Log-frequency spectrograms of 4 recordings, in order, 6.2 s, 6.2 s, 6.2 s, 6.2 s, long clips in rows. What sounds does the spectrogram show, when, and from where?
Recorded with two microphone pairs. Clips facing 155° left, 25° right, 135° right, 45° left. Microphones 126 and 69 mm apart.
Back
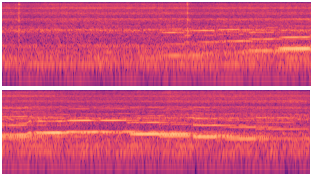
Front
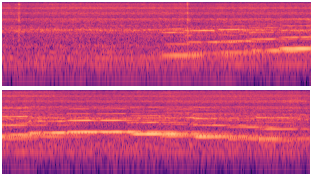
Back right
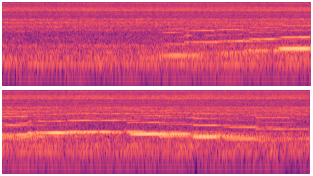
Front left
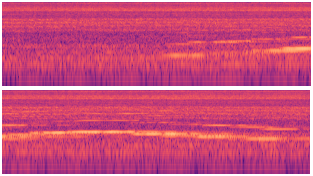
1.6 s a flute: 145° right, 2.5 m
